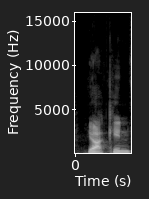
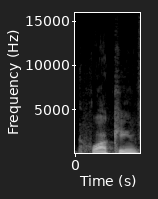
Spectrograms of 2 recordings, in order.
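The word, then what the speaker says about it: Joaquin: you can Google it it's narrated by um yakin Phoenix and few other famous vegans who's yakin Phoenix J Joker you know the movie Joker hen Phoenix how do you say his name hen Phoenix what did I say yakin the hell's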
